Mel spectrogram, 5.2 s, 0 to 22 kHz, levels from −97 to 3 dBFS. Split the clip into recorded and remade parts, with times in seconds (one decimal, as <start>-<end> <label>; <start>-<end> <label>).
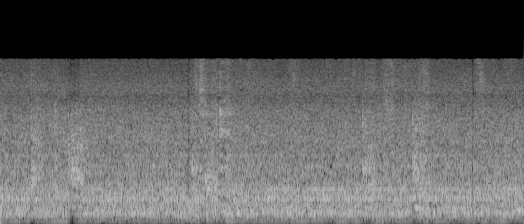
0.0-2.0 remade; 2.0-3.7 recorded; 3.7-4.3 remade; 4.3-5.2 recorded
